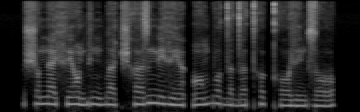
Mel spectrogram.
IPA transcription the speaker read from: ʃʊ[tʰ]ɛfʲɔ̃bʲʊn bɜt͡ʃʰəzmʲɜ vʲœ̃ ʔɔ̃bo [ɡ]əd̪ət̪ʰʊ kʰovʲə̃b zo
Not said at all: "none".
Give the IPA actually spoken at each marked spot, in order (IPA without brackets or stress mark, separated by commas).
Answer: n̪, d̪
